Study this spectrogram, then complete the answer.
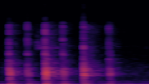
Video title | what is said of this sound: Best Water Resistant Cases | You can hear tapping on this little plasticky front screen protector if you're, say, on speakerphone talking to somebody.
